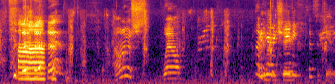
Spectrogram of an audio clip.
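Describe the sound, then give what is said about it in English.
A person imitates a cat, letting out several drawn-out, whiny meows with rising and falling pitch, spaced over a few seconds. The voice is fairly loud, with short pauses between calls. “I'm a kitty. That's a kitty.”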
